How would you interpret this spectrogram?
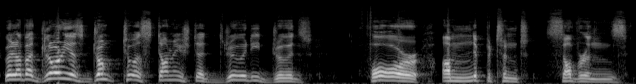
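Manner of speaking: loud, high, gleeful boast; delighted. A narrator's reading. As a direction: revel in the coming spree. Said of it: "cried with delight".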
